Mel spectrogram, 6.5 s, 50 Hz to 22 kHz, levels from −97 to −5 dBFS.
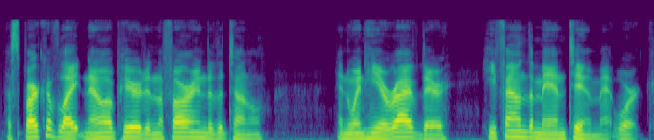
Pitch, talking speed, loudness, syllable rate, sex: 135 Hz, 230 wpm, -19 LUFS, 5.7 syllables/s, male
